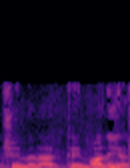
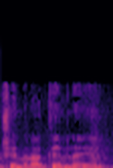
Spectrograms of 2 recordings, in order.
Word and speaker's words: Shimon HaTimni: So we paskin like Shimon HaTimoni or Shimon HaTimni, however you pronounce his name. I think Rashi says that it's not Teiman. He wasn't from Teiman. He was from Timnos, from Eretz Yisrael.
